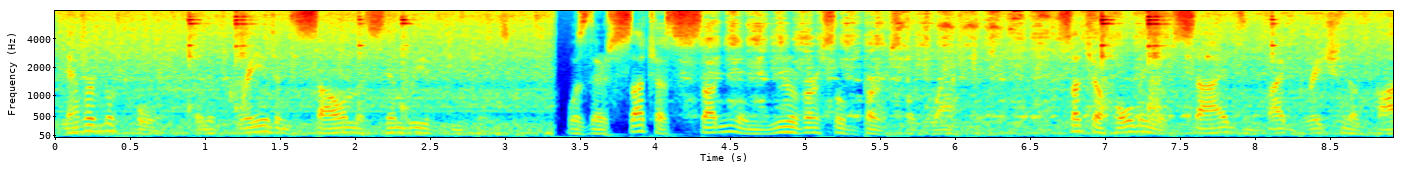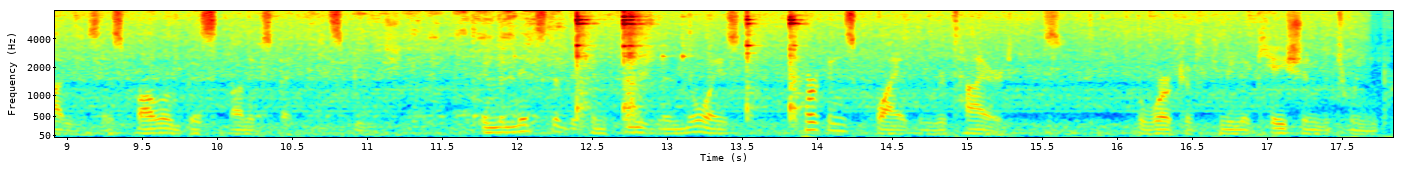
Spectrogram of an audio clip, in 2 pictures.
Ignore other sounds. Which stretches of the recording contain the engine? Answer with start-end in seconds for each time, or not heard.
0.0-3.4, 5.5-17.8.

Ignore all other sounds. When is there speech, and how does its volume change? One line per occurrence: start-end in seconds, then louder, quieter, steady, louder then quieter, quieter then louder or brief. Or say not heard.
0.0-17.8 steady.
